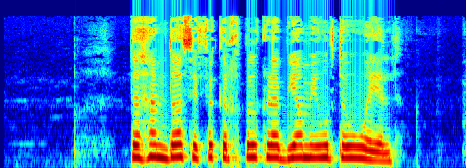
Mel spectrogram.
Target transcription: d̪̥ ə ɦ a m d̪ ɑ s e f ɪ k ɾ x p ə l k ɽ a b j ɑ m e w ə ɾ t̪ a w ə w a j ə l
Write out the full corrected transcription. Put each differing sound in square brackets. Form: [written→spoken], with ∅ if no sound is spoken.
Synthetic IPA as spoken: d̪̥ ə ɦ a m d̪ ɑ s e f ɪ k ɾ x p ə l k ɽ a b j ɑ m e w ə ɾ t̪ a w ə w a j ə l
